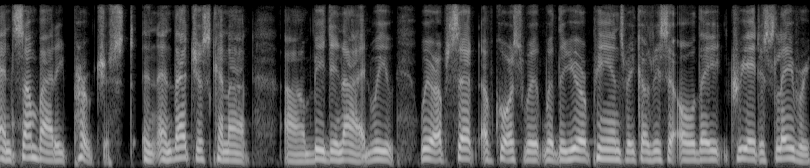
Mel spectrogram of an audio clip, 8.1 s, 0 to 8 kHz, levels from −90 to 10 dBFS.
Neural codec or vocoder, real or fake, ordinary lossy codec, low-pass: none; real; MP3, 64 kbps; 7.2 kHz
